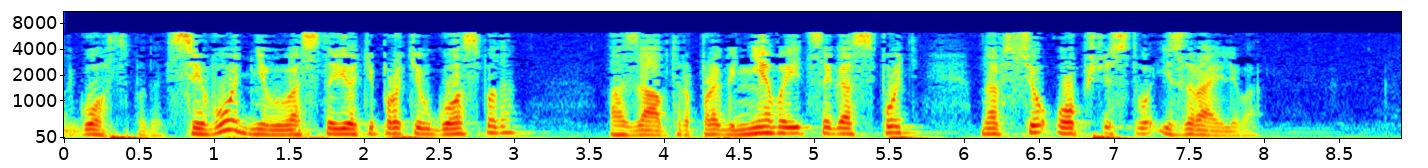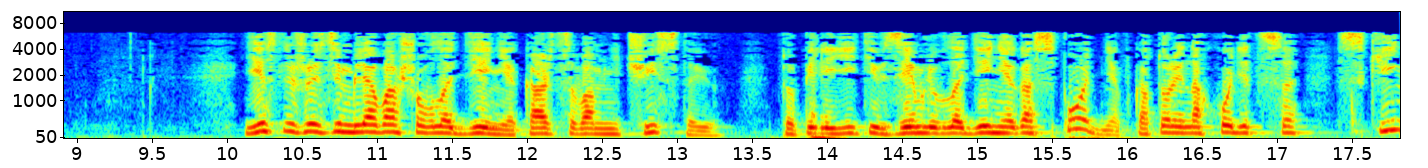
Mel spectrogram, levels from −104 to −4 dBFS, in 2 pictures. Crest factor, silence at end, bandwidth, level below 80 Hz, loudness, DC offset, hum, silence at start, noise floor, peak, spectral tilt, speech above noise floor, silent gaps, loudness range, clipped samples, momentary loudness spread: 16 dB; 0 s; 6.6 kHz; -34 dBFS; -19 LUFS; under 0.1%; none; 0 s; -54 dBFS; -2 dBFS; -5.5 dB/octave; 36 dB; none; 6 LU; under 0.1%; 11 LU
